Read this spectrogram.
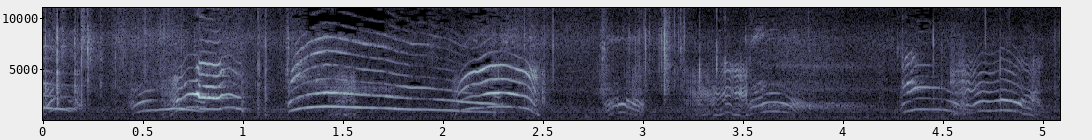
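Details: Hungry rescued baby kittens crying loudly for morning milk indoors; several overlapping kittens give long wavering arched meows, some rising then falling, others shorter and clipped, with faint household background noise.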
